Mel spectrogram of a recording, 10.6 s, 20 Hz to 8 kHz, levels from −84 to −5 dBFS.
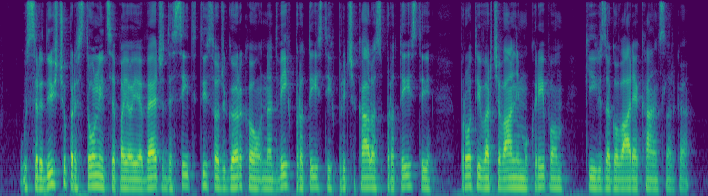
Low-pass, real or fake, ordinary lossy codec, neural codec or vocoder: none; real; none; none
